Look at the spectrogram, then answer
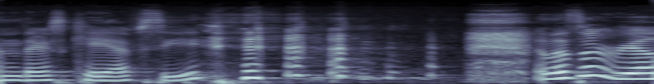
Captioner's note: laughs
